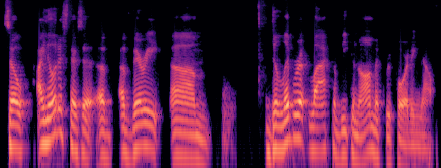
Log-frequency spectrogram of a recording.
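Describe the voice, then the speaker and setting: A man's voice: on the low side, sing-song, moderate pace, darkish tone, husky. A man co-hosting a casual talk show, giving opinions in a rambling, blunt, profane way. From Canada.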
